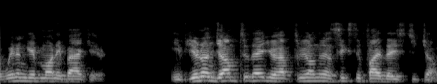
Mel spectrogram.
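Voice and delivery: ordinary talk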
